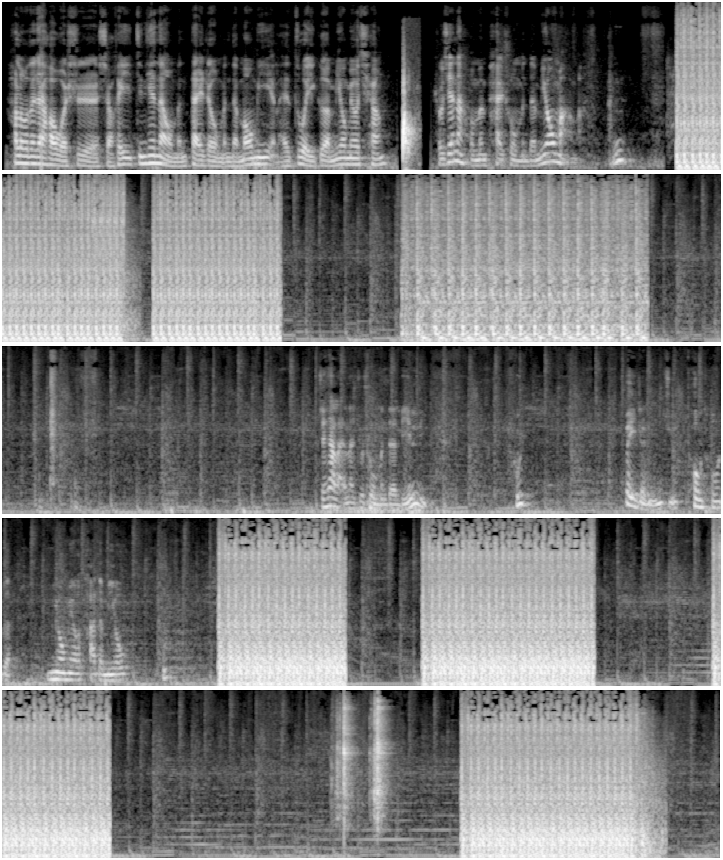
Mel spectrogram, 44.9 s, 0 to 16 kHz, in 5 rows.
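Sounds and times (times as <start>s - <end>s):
machine-gun automatic fire: 8.5s - 12.6s, 14.0s - 17.1s, 29.7s - 31.3s, 32.2s - 34.4s, 35.9s - 37.4s, 41.7s - 44.3s.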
